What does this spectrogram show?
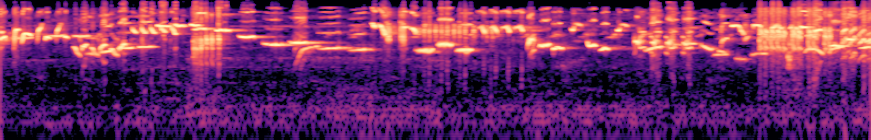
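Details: Noisy wild brown-chested jungle flycatcher pouring out a continuous high warble of whistles, trills and sharp slurred chirps with almost no pauses.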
